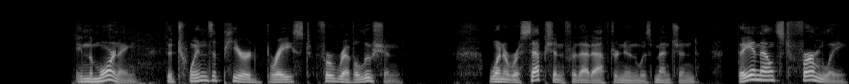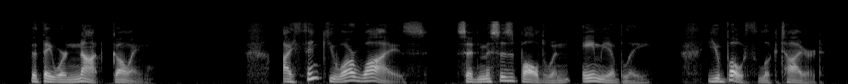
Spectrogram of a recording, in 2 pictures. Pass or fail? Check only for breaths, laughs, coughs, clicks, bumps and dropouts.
pass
